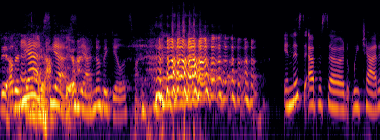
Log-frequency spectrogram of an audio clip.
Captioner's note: sarcasm, laughter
